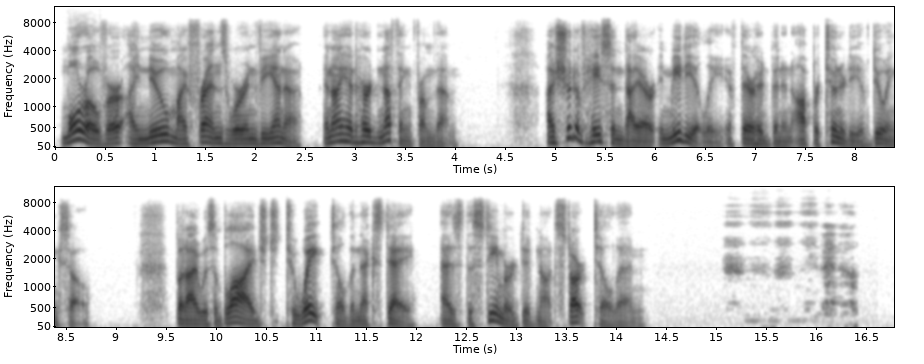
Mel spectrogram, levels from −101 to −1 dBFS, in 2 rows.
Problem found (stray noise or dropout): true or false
true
